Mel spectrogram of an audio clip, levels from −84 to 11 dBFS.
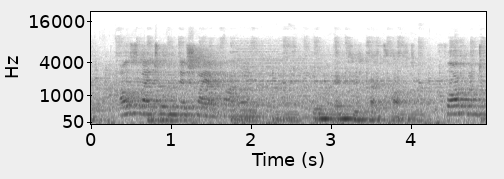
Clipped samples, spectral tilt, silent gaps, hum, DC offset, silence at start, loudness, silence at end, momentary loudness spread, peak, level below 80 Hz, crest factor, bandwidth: under 0.1%; -6 dB/octave; none; none; under 0.1%; 0 s; -25 LUFS; 0 s; 10 LU; -8 dBFS; -40 dBFS; 16 dB; 10 kHz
